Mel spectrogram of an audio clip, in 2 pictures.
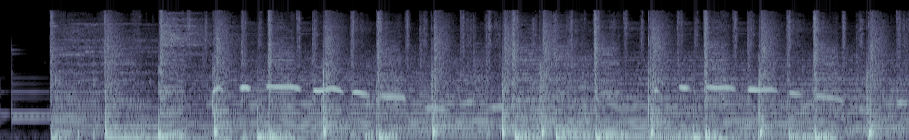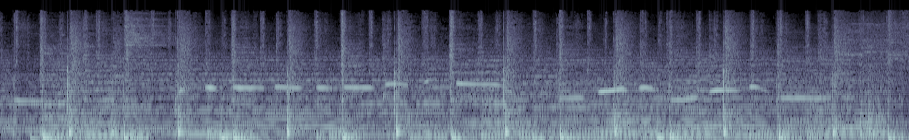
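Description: An upbeat pop song plays continuously on a radio show with steady drums, bass and bright melodic lines, a whistle-like lead weaving through the mix at a full, even volume.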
